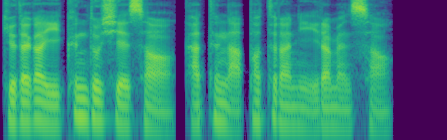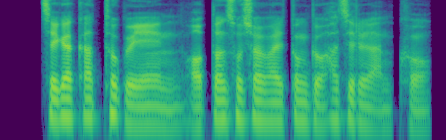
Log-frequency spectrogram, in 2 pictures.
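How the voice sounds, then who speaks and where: Brief: deep-voiced man, steady horror storyteller, close and dry sound. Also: normal speed, no room sound. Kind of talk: scripted narration of a first-person horror story.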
